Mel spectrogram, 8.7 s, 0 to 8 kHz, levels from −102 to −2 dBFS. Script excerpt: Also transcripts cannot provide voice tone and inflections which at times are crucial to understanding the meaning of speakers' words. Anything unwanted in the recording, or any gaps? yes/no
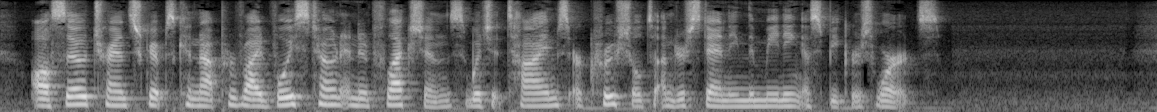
no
